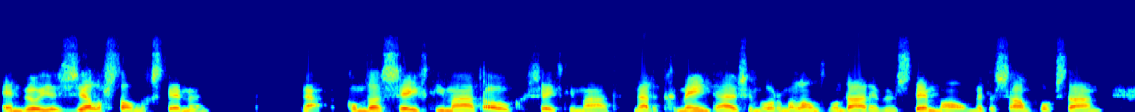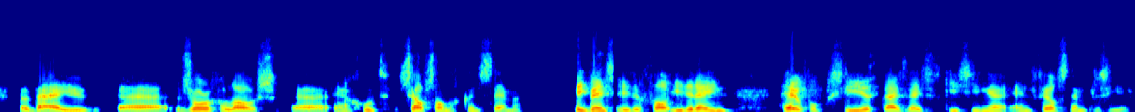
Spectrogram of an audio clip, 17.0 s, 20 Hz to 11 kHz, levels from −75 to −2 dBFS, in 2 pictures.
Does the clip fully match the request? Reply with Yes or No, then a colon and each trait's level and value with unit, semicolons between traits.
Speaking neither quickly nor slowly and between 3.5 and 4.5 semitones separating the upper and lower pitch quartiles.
Yes: average, 185 wpm; average, 4.2 semitones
